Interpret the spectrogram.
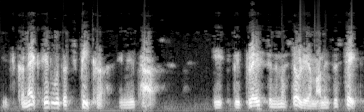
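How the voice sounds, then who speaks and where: An actor playing a polite, easily astonished undertaker in a 1940s radio drama, hesitant and deferential. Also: male voice, low voice, big pitch swings, moderate pace. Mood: earnest, unsettled. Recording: dull, hissy 1940s radio recording.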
